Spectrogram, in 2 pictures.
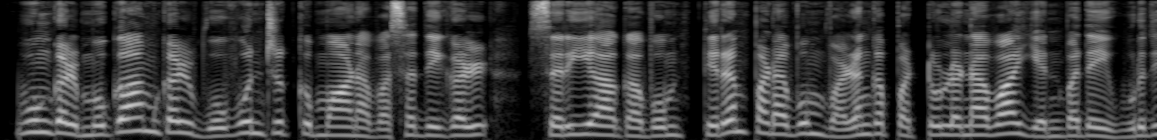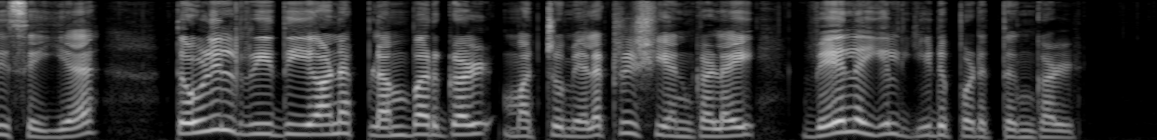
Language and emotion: Tamil, neutral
